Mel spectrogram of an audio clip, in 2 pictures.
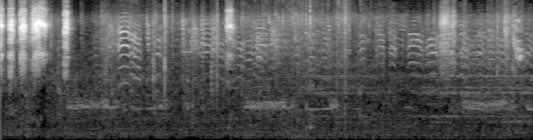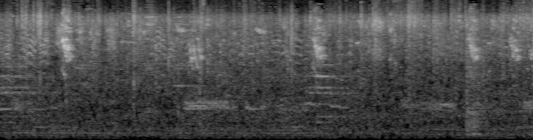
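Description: Birds chirping in quick repeated runs, with wings flapping. A burst of several loud sharp sounds comes in the first second.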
